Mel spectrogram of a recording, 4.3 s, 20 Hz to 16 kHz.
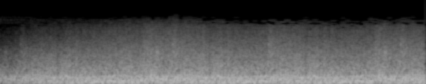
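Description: Ariane 5 ES rocket lifting off, its Vulcain 2 main engine and two solid rocket boosters firing. It makes a loud, steady rumble that grows a little in the first half-second.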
